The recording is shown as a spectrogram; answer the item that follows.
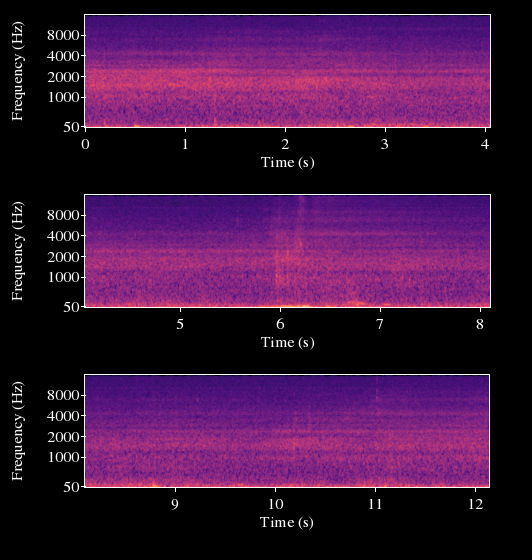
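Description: Steady wash of sea water on a rocky shore with a low rumble of wind on the microphone. A brief knock about halfway through.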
